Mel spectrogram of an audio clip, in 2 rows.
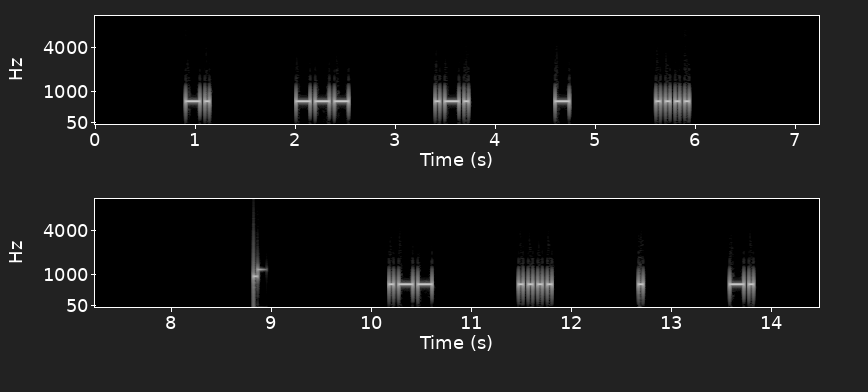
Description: Morse code, heard as a keyed tone, about 25 wpm, spaced as for 9 wpm, 700 Hz. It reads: NORTH WHEN
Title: 6x Character Spacing - Top 300 Words - 25wpm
